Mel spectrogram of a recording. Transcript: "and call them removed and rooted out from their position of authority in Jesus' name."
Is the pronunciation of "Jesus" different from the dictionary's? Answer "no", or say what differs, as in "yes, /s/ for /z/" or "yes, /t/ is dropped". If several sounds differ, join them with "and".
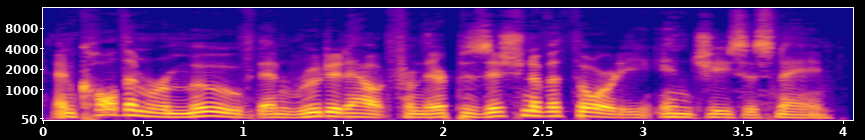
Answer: no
